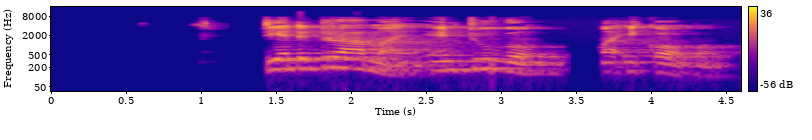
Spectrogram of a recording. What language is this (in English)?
Luo (Kenya and Tanzania)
